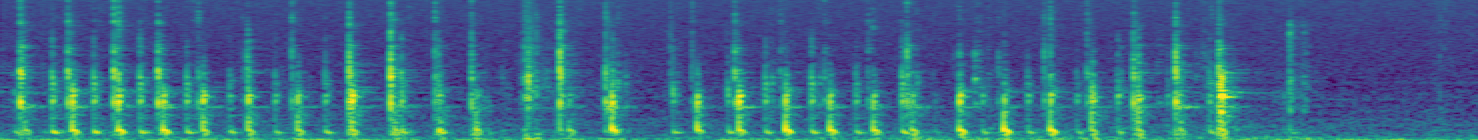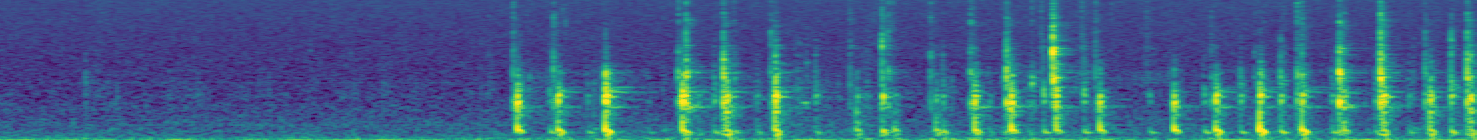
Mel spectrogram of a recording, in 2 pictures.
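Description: Fingertips tap the plastic keys of a hollow green plastic melodica that is not being blown, producing quick, irregular clicking with bright, short attacks. A run of tapping fades to a quiet pause around the middle of the clip, then the clicking resumes until the end.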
